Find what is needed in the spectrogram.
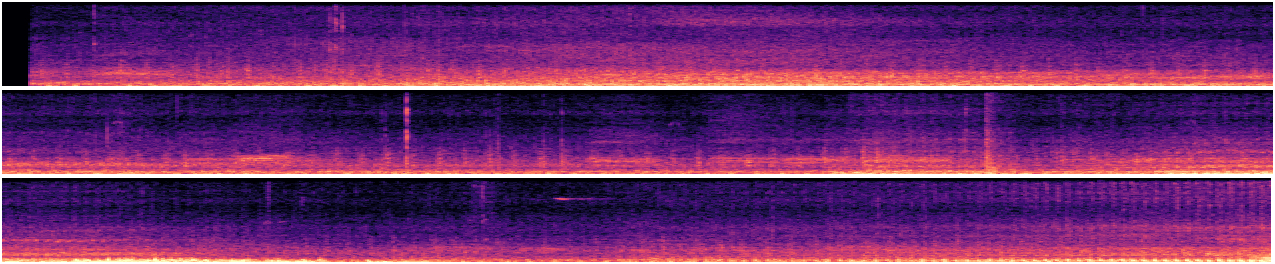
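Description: A motorcycle engine running while riding along a city street, with street traffic around it. The low engine rumble swells louder about two-thirds of the way in, then settles.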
